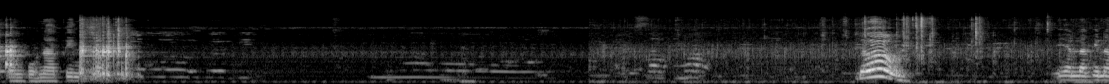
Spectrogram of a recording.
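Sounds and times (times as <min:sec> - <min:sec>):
drawn-out pitched sound: 0:01.6 - 0:11.0.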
